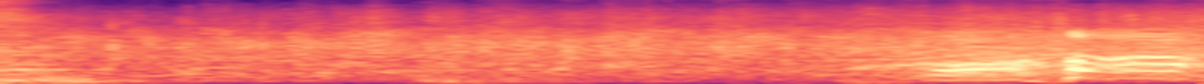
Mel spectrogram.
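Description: Audience applauding steadily in an arena, with a man's voice starting over the clapping about three seconds in.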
